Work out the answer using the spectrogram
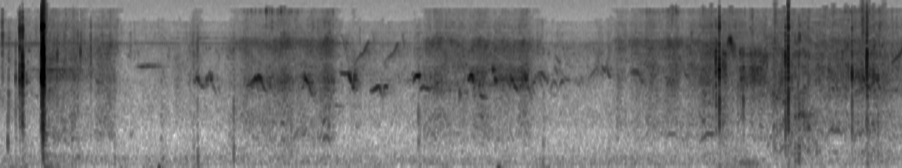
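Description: Faint outdoor ambience with small birds chirping in short, quick, rising and falling notes. Two sharp clicks come about half a second in, and a few soft knocks follow later.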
